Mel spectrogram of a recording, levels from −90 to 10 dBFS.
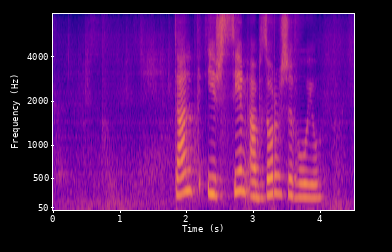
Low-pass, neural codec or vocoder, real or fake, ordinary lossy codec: none; codec, 16 kHz, 0.3 kbps, FocalCodec; fake; none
